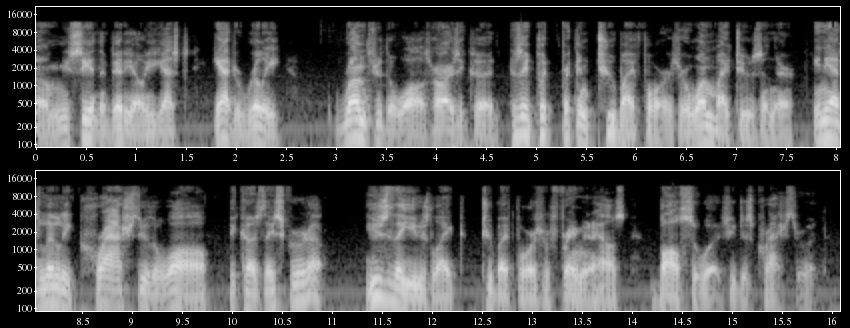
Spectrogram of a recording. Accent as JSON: {"language": "English", "country": "United States", "said": "We're from America."}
